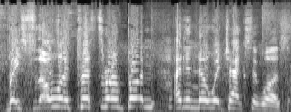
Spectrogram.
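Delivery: real panic over the wrong button; panicked outburst. Real, not acted. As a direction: blurt it out in a sudden panic. Presses the wrong button mid-fight.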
